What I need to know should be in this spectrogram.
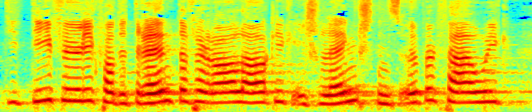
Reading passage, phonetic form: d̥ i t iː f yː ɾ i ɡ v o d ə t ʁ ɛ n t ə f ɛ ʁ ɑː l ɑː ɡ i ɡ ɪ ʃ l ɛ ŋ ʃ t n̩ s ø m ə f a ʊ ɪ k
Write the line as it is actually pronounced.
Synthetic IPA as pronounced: d̥ i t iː f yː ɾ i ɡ f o d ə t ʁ ɛ n t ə f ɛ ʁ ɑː l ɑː ɡ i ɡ ɪ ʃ l ɛ ŋ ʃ t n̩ s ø b ə f a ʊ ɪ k

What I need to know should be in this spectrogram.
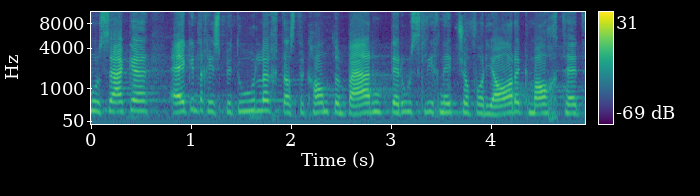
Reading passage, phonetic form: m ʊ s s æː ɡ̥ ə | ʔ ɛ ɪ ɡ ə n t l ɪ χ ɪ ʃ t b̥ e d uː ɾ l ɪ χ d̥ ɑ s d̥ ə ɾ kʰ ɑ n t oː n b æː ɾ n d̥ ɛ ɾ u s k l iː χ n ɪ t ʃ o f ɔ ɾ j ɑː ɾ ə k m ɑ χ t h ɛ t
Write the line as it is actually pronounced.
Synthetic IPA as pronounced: m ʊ s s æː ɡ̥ ə | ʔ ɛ ɪ ɡ ə n t l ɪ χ ɪ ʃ s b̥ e d uː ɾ l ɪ χ d̥ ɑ s d̥ ə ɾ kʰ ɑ n t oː n b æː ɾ n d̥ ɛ ɾ u s k l iː χ n ɪ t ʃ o f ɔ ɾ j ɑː ɾ ə k m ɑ χ t h ɛ t

